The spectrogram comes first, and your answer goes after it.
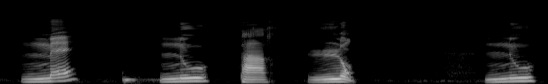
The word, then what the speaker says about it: parlons: On ne prononce pas le S. Mais nous parlons, nous parlons.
